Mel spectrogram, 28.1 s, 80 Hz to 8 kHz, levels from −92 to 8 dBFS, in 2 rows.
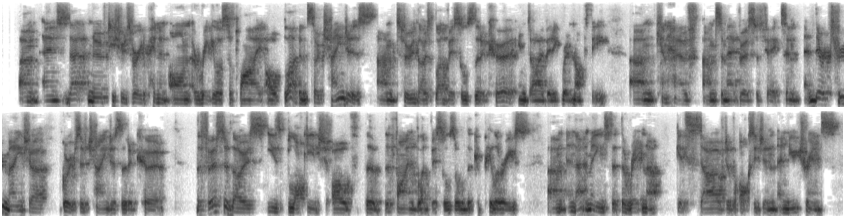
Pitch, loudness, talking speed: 275 Hz, -14 LUFS, 155 wpm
